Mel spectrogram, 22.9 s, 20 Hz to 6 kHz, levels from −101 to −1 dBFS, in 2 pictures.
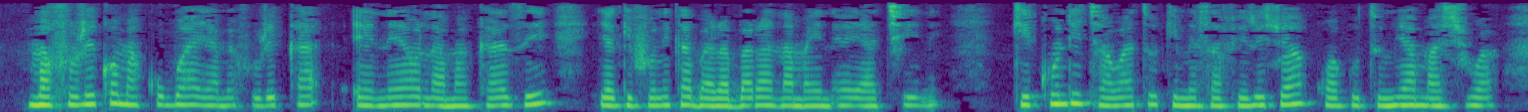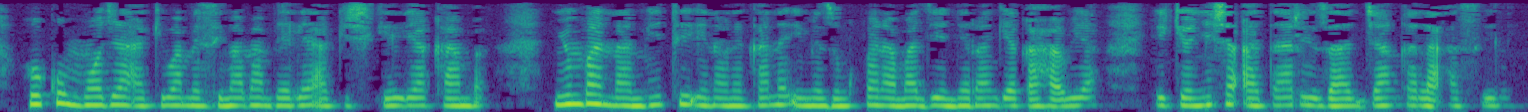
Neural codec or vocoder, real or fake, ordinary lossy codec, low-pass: vocoder, 22.05 kHz, 80 mel bands, Vocos; fake; MP3, 24 kbps; 5.4 kHz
